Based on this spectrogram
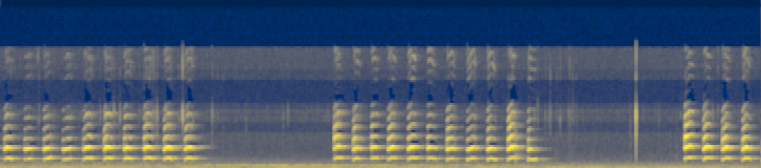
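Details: Pet cockatiel indoors giving quick runs of bright, clipped, even chirps, about two or three each second, in three bursts separated by pauses, over a low steady hum.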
